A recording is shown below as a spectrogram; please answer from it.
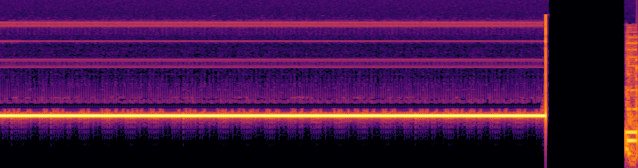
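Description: Emergency alert alarm: a single steady high-pitched electronic tone, one pure note held unchanged for about five and a half seconds, that starts and cuts off abruptly with a click.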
